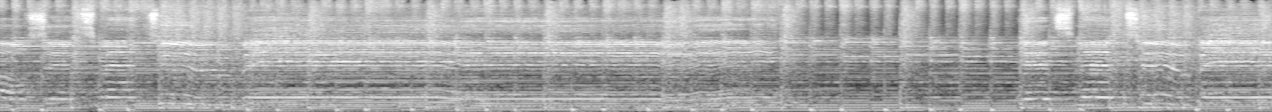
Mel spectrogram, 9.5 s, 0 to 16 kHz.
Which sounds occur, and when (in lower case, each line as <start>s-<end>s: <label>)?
0.0s-5.8s: choir
0.0s-9.5s: music
7.6s-9.5s: choir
